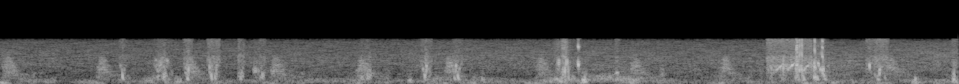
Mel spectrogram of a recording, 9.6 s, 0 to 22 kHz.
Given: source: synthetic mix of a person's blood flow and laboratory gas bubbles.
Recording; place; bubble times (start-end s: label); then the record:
Doppler ultrasound of blood flow; subclavian vein
1.21-1.29 s: bubbles
1.53-1.75 s: bubbles
1.85-1.95 s: bubbles
2.08-2.22 s: bubbles
2.39-2.48 s: bubbles
2.54-2.69 s: bubbles
3.62-3.74 s: bubbles
4.21-4.34 s: bubbles
4.53-4.65 s: bubbles
5.54-5.84 s: bubbles
6.16-6.22 s: bubbles
7.68-8.31 s: bubbles
8.67-8.90 s: bubbles
9.52-9.59 s: bubbles
From the record:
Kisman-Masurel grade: 232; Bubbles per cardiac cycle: several, 3 to 8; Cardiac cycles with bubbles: 50 to 99%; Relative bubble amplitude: moderate (0.250 to 0.450); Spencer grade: 3 (all of the cardiac periods contain showers or single bubble signals, but not dominating or overriding the cardiac motion signals); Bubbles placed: anywhere in the cardiac cycle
